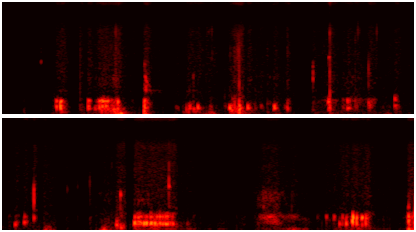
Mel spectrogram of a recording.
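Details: Recording of the recorder's own stomach growling (borborygmi), audio only: soft, irregular low gurgles and rumbles with brief pauses, in a quiet room.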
